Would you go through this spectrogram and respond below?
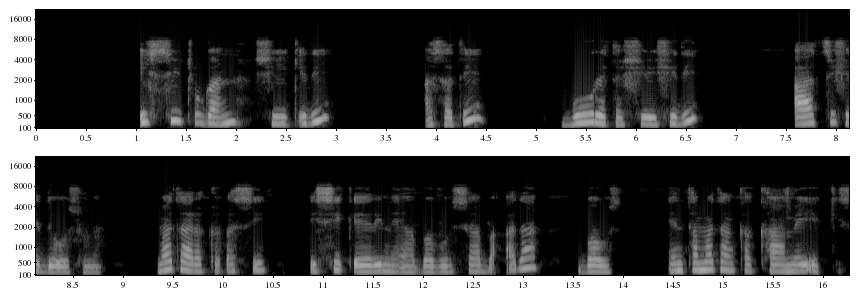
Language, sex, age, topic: Gamo, female, 25-35, government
